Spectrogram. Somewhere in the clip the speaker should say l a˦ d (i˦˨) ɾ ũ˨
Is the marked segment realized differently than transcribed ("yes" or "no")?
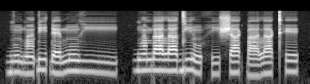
yes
